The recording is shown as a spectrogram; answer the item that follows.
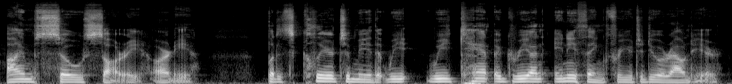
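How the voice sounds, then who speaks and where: A man voicing a mild, kindly, hesitant grown man in a storybook, with gentle, drawn-out phrasing. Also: mid-range voice, close to an everyday voice. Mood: sorry, gentle.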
